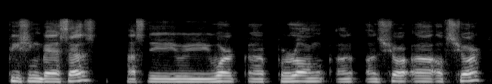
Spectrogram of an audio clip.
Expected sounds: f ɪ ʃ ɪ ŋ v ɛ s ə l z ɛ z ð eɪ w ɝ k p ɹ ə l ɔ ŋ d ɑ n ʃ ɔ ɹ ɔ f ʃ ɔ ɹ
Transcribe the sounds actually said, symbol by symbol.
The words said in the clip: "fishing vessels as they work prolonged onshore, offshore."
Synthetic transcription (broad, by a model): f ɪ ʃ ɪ ŋ b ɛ s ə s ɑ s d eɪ w ɝ k p ɹ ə l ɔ ŋ ɑ n ʃ ɔ ɹ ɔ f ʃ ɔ ɹ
